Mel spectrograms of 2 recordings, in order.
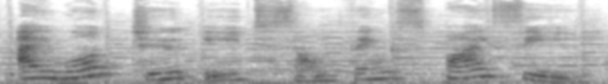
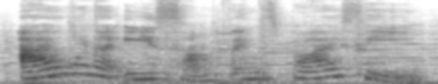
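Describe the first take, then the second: First: Each word is said separately, as if read aloud. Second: The words run together smoothly, like native speech. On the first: The speaker calls it wrong. "it's actually reading English" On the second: The speaker calls it right. "natives say it more like B"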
